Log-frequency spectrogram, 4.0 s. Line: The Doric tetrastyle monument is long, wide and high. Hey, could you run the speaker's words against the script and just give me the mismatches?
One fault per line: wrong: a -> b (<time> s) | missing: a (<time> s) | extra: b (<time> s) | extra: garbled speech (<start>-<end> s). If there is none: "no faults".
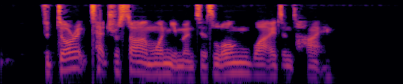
no faults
